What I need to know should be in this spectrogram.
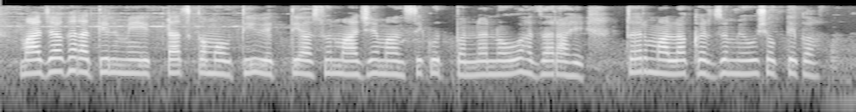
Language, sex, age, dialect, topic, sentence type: Marathi, female, 18-24, Northern Konkan, banking, question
